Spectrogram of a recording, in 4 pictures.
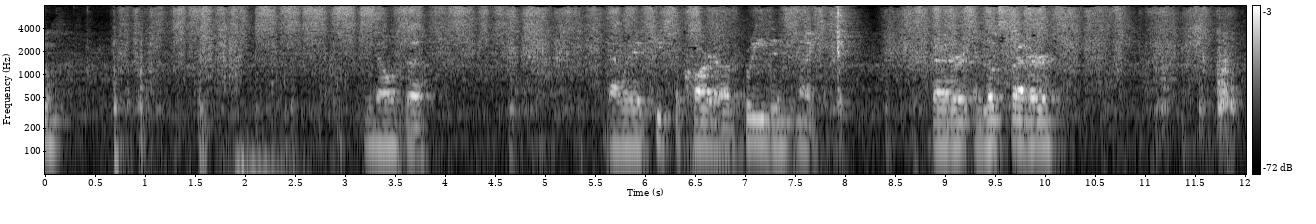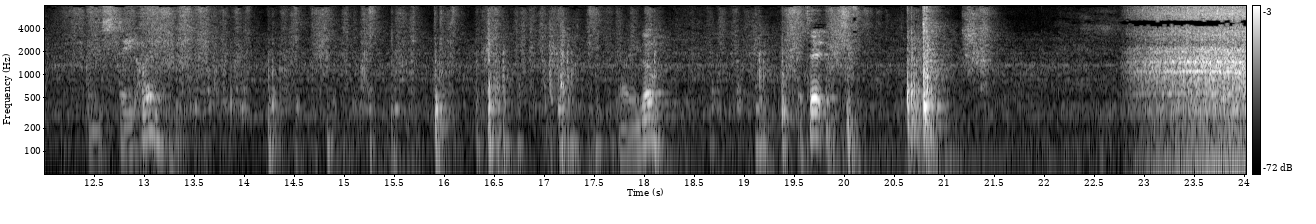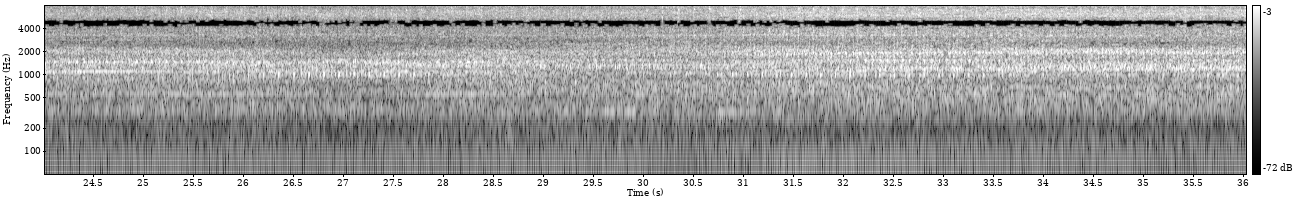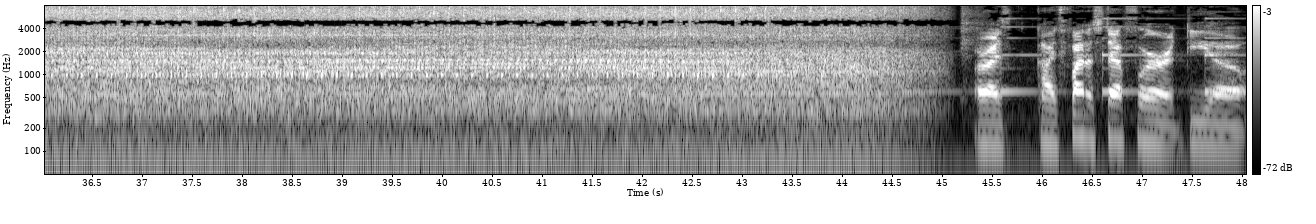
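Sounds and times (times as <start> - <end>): car engine idling: 22.8 - 45.1.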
